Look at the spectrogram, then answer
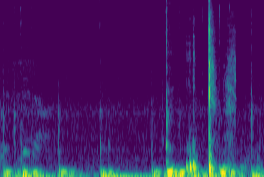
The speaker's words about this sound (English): Type, I was typing Ravens.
